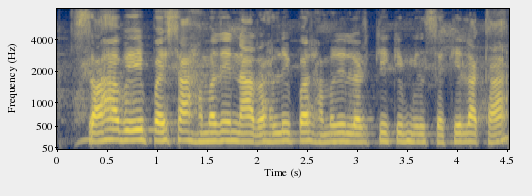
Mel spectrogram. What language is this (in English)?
Bhojpuri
